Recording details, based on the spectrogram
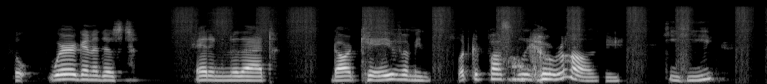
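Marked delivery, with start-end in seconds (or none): none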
